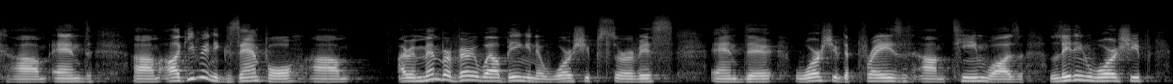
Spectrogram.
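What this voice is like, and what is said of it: Thick foreign accent in English. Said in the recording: “If you think my accent now is thick”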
